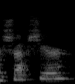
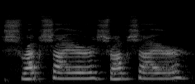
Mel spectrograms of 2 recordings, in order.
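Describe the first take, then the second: First: Shropshire ending in a reduced "sher"; alternative pronunciation. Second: Shropshire ending like "shire" in full; Shropshire, tentative, with a long "shy-er" ending; butchered pronunciation. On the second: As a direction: say Shropshire with the end rhyming with "fire". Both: Shown as a demonstration. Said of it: "I'm gonna butcher this one".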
